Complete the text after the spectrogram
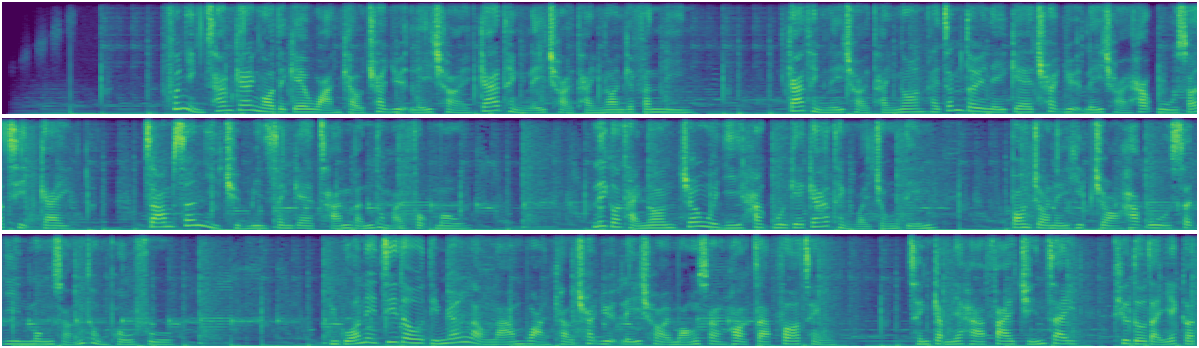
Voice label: Cantonese Corporate Full Mix

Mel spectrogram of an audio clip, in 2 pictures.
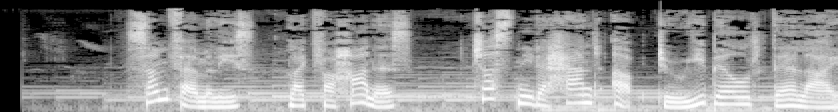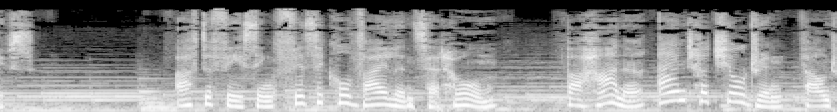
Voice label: Asian English PSA

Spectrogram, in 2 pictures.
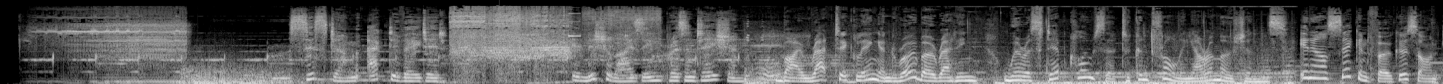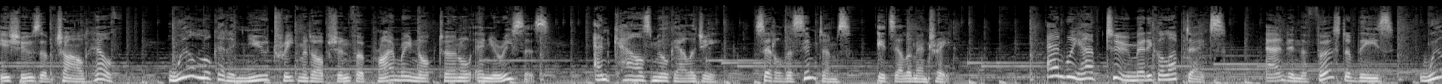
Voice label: AU English corporate

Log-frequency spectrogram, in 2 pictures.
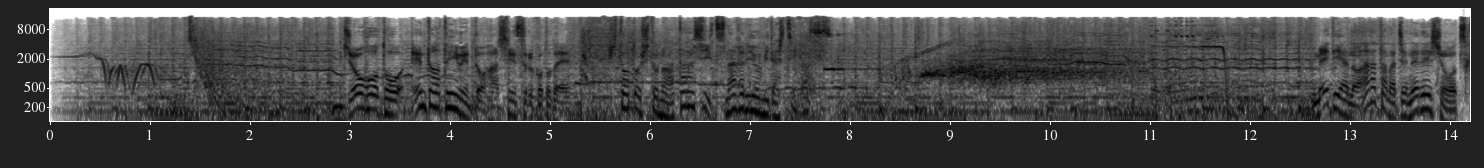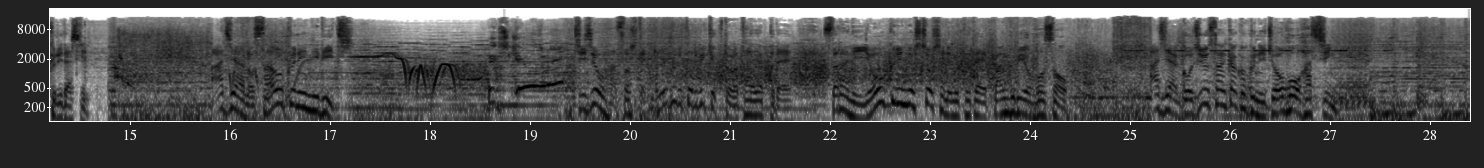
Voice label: Japanese Voice Sample

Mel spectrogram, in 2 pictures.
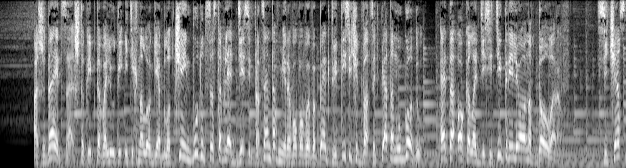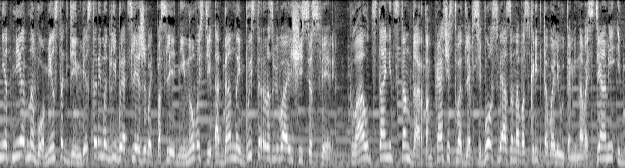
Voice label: Russian; CLOUT

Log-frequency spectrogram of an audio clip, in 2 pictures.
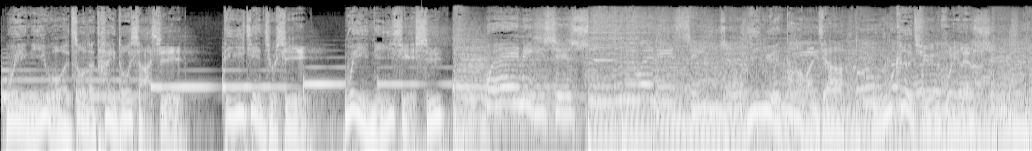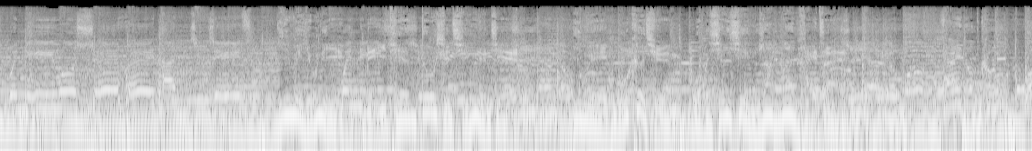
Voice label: Mandarin Radio, Male; China

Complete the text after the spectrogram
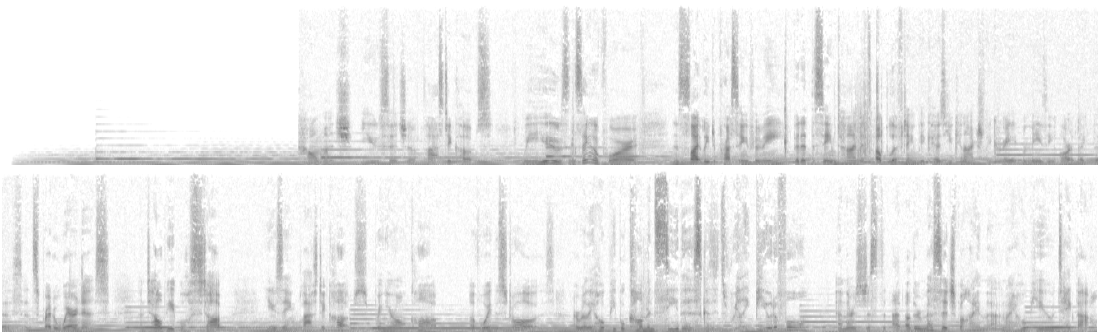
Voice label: Asian English; Plastic Usage PSA

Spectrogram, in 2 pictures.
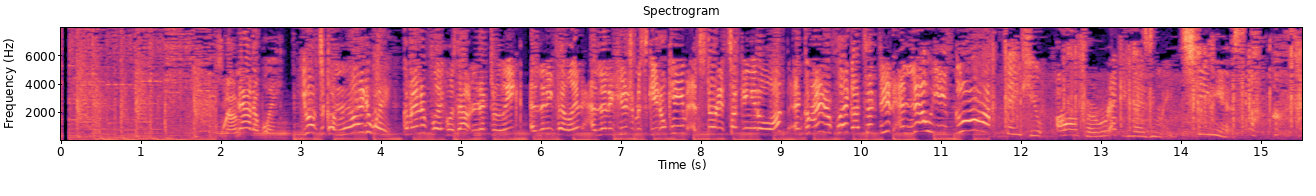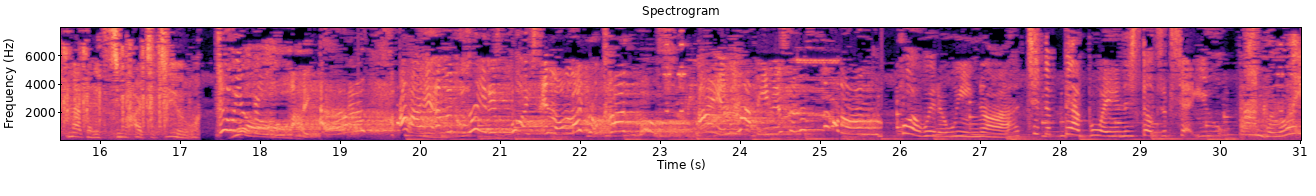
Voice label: US English Animation

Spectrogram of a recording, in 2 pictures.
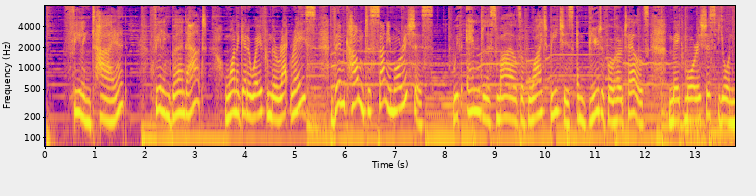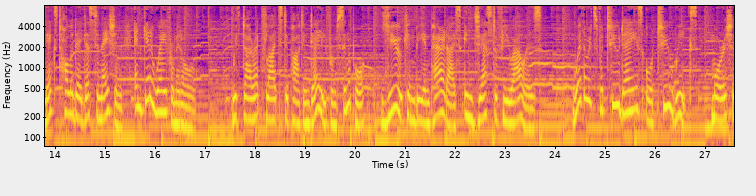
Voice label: Asian English; Mauritis

